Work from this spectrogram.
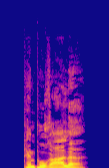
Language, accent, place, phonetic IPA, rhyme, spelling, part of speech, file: German, Germany, Berlin, [tɛmpoˈʁaːlə], -aːlə, temporale, adjective, De-temporale.ogg
- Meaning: inflection of temporal: 1. strong/mixed nominative/accusative feminine singular 2. strong nominative/accusative plural 3. weak nominative all-gender singular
